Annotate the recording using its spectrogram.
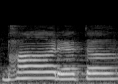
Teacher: ಭಾರತ ಭಾ ಮಹಾಪ್ರಾಣ ದೀರ್ಘ ಬರಬೇಕು.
